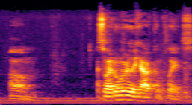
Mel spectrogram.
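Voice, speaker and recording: Noticeable background noise and audible room echo surround a man's voice. His pitch swings very widely. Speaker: martial arts school owner. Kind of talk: casual chat. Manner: halting.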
